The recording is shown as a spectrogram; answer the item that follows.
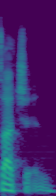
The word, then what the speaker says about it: Sachin: is it pronounced it's technically pronounced suchin okay but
